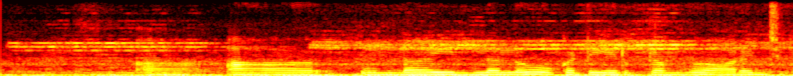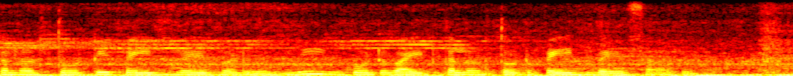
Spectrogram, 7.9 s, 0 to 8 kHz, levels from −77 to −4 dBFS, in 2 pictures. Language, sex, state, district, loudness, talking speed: Telugu, female, Andhra Pradesh, Guntur, -15 LUFS, 145 wpm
